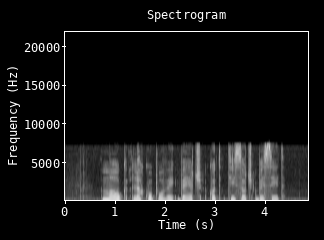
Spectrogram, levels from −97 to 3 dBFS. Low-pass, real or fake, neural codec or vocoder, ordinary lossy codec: 7.2 kHz; real; none; none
